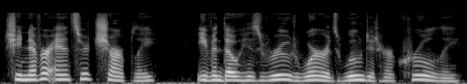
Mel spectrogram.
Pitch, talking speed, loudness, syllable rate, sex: 190 Hz, 155 wpm, -17 LUFS, 4.5 syllables/s, female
